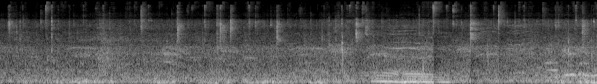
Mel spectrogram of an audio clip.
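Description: Steady rain patters on a surface throughout, with a few sharper drips and knocks, while a voice talks briefly in the background.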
